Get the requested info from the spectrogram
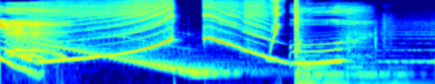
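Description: Cartoon slip-and-fall sound effect. A slide-whistle-like tone glides up for nearly two seconds, breaks off, then glides back down. It ends in a thump about three seconds in, with a low tone fading after it.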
